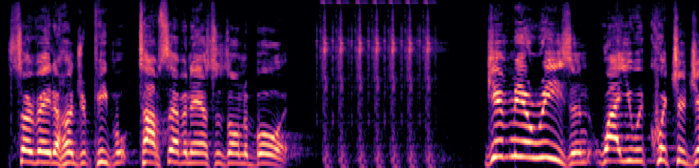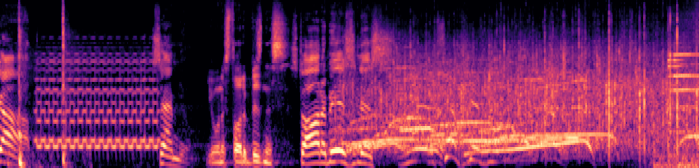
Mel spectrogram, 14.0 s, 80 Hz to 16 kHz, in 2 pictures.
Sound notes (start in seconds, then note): 7.3 buzzer beeps; 10.2 audience cheer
